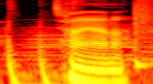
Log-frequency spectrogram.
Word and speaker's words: Tiana: do we got tajan how do you say his wife's name tyana tyana tyana not like you don't say th no it's t tyana Tiana well unless I've been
